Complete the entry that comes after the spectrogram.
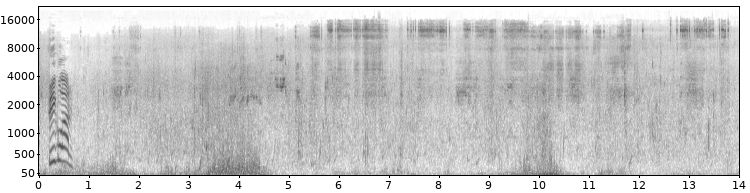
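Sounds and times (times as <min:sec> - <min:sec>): wind: 0:00.0 - 0:14.0.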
